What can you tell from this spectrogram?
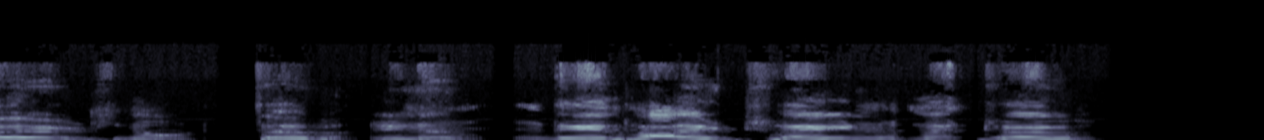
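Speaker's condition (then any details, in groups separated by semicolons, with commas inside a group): Cerebral palsy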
